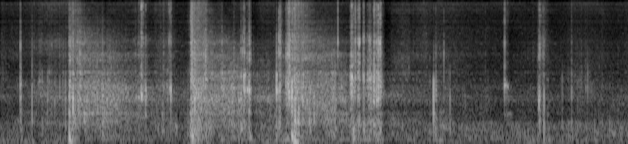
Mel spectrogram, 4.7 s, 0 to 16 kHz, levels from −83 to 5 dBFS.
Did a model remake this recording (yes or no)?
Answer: yes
